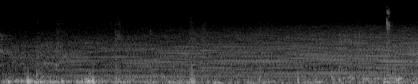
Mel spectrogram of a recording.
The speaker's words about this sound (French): Petite éclaircie à Bâle. Me voilà Oettlingerstrasse 25, le vent s'est un peu levé, on l'entend dans les micros.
